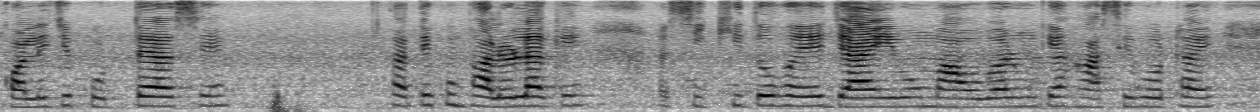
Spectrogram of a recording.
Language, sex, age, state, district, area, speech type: Bengali, female, 18-30, West Bengal, Paschim Medinipur, rural, spontaneous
